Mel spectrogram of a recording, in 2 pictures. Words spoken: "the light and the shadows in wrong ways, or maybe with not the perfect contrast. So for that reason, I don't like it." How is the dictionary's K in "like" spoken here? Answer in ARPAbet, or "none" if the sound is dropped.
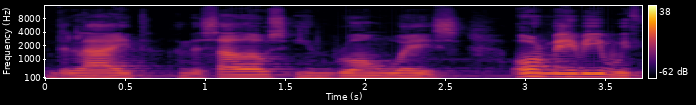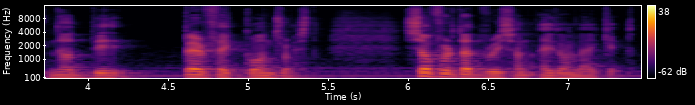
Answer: K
